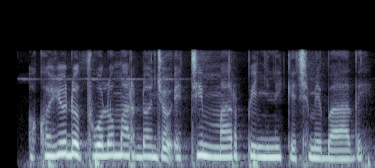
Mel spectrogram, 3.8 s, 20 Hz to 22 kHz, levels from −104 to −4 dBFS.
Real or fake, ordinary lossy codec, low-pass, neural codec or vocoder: real; none; 7.2 kHz; none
